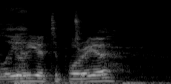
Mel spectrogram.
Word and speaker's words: Ilia Topuria: How do you pronounce that name? Ilia Topuria.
